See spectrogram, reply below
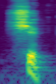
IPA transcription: ɕ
